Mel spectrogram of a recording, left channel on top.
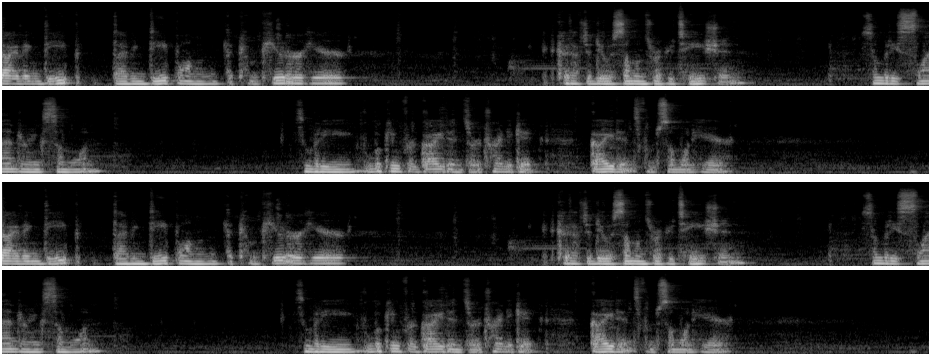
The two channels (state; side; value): normal; both; correlation 0.59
